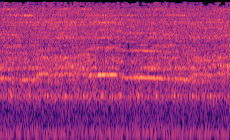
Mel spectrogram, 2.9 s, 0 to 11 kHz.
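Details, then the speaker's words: 2022 Ford F-350, noise when engaging 4x4, traced with a stethoscope and not the U-joint: a thin, high chirping squeal comes and goes over a low rumble from the front axle shaft seal; a vacuum leak is also suspected. "okay definitely not the U-joint it's coming from right here right here it's really loud right here"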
